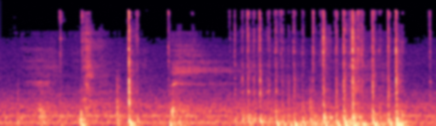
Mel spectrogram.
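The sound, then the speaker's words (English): Typing on a computer keyboard: sparse, separate key clicks at first, then a quicker, denser run of clicks and taps near the end, all without speech. “Now, I gotta just type this up here.”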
